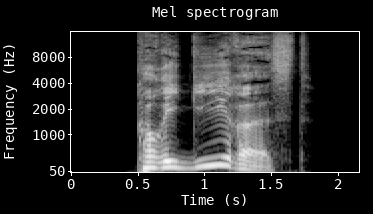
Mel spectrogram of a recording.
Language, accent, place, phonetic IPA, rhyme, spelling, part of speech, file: German, Germany, Berlin, [kɔʁiˈɡiːʁəst], -iːʁəst, korrigierest, verb, De-korrigierest.ogg
- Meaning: second-person singular subjunctive I of korrigieren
